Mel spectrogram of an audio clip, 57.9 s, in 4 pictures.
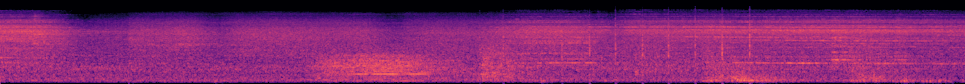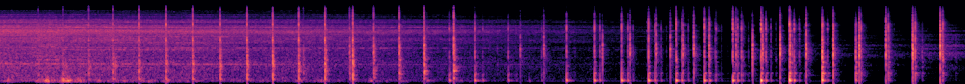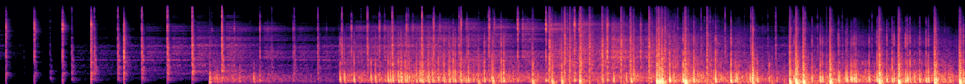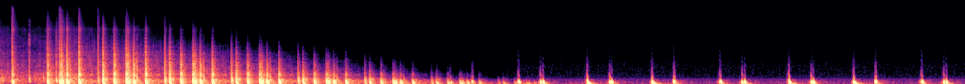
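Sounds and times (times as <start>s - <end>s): steady hiss: 0.0s - 27.0s, 31.8s - 46.1s
sharp clicks: 21.2s - 45.2s
loud dense crackling: 32.1s - 48.2s.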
